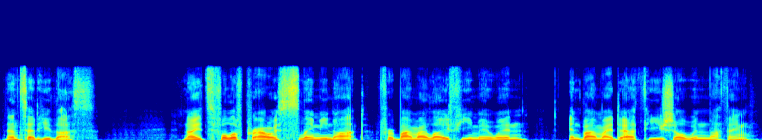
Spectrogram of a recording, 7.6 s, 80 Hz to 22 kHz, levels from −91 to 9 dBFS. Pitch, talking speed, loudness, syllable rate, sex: 115 Hz, 205 wpm, -18 LUFS, 4.6 syllables/s, male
